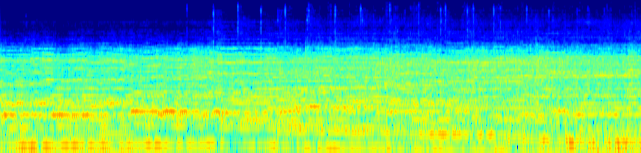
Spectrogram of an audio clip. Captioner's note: audience applauds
